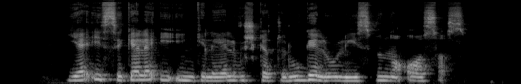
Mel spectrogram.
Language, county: Lithuanian, Telšiai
